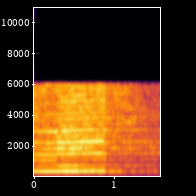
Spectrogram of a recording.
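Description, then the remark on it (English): A loud, sustained steam train whistle sounds in one long blast as the train departs, bright and harmonic over a hissing background, then drops in level as it trails off. “Weren't we supposed to get that train? Was that the London train?”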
